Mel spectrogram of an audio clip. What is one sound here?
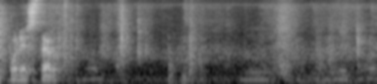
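Hands brush and smooth fabric with a soft rustle.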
